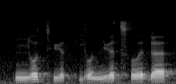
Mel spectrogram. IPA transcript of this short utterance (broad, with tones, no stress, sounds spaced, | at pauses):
ɲ o˧˥˧ tʰ y˧ ə̯ kʰ j o˨˩ n y˦˥ ə̯ t͡sʰ o˨˥ ə̯ ɠ ɐ˦˥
